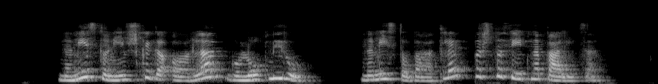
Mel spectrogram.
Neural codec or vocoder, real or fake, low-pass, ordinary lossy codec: codec, 44.1 kHz, 7.8 kbps, Pupu-Codec; fake; 7.2 kHz; AAC, 32 kbps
